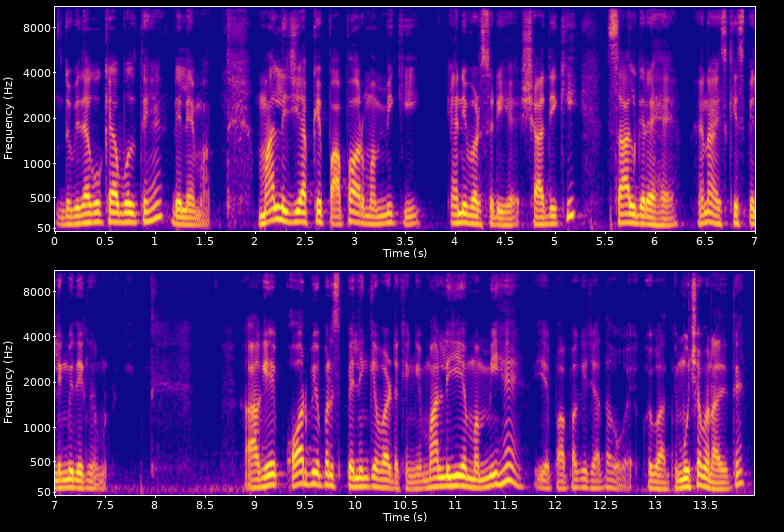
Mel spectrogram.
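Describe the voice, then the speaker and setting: A man's voice: mid-range voice, darkish tone. Patient man teaching spelling tricks. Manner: patient, repeats questions and answers, slows to spell out letters. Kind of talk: casual Hindi video lesson with memory tricks.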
